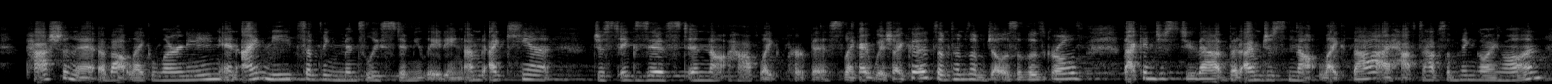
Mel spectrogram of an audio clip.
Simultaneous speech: No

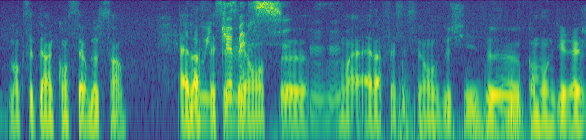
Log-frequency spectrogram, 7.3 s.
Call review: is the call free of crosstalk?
No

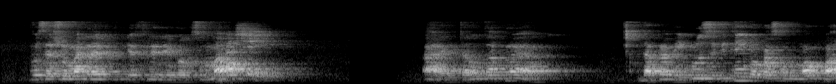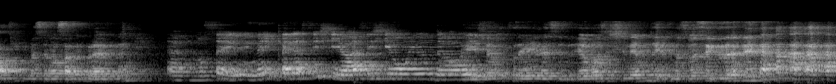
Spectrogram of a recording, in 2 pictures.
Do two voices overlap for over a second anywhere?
No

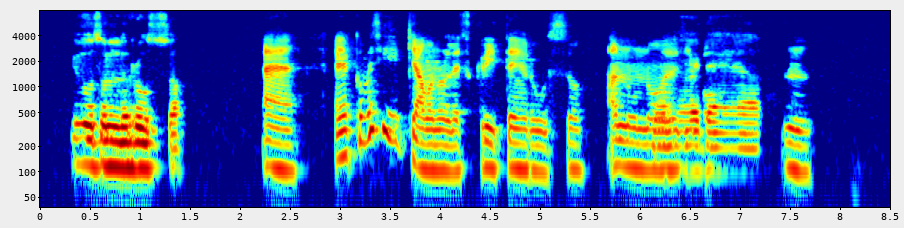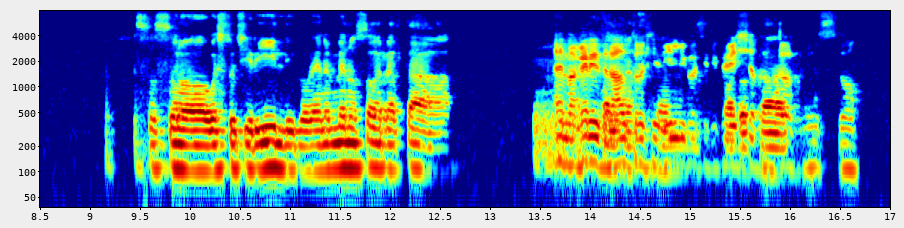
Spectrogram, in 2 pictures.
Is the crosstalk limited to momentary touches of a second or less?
No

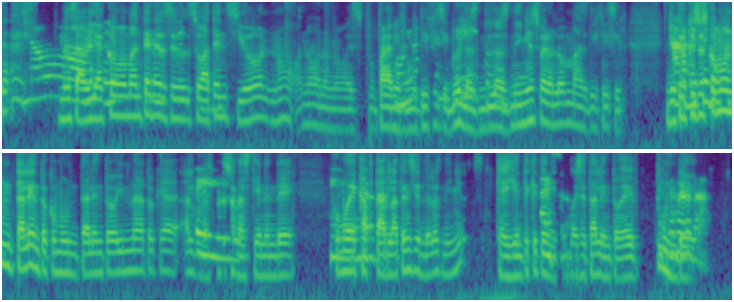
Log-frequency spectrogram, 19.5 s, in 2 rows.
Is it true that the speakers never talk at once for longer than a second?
No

